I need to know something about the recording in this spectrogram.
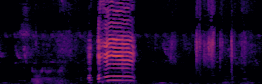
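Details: Goat bleating around the birth of a female kid: one short harmonic bleat lasting about half a second, preceded and followed by faint rustling background noise.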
